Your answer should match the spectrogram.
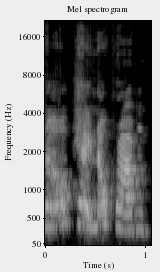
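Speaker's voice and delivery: high-pitched, quick-to-please okay; mock compliance. Acting out eager compliance with boss.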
